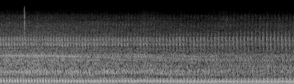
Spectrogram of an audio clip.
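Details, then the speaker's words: Honda EU2000i inverter generator powering a Roadtrek RV, eco throttle off. A 10,000 BTU air conditioner starts after a 30-second delay. Steady, even engine drone at raised speed with no hunting or surging as the load comes on; it handles the load fine. "as you can hear the air conditioner just started now once it's"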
